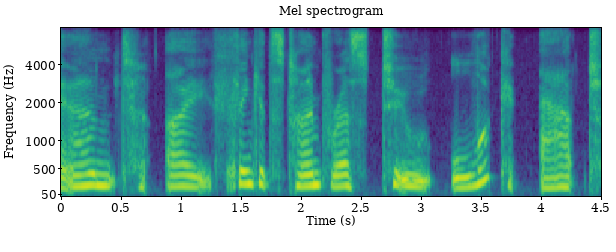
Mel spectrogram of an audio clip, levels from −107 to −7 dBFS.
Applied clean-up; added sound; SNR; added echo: none; none; none; none.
